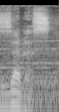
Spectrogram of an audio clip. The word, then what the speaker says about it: Zebes: supposed to be pronounced it's not zebes it's zebus zebus has fallen all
